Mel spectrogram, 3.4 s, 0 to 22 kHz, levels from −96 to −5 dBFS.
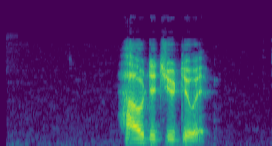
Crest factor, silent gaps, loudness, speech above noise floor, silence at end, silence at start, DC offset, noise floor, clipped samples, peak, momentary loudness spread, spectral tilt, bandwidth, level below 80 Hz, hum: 20 dB; none; -16 LUFS; 60 dB; 0.85 s; 1.5 s; under 0.1%; -77 dBFS; under 0.1%; -2 dBFS; 13 LU; -3.5 dB/octave; 7.6 kHz; -62 dBFS; none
